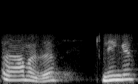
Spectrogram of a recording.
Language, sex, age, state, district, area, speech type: Tamil, male, 30-45, Tamil Nadu, Viluppuram, rural, conversation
